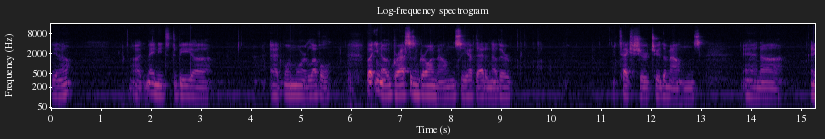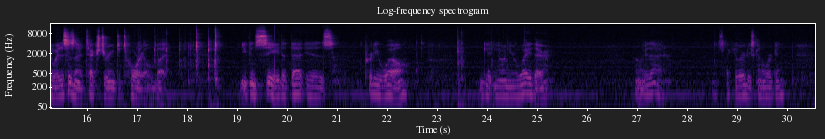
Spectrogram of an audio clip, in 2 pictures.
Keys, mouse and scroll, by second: 16.8 Escape, 17.8 shift+f, 22.1 click.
